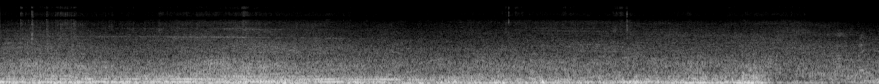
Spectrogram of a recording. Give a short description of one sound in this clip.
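A bus engine rumbles nearby in the street.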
